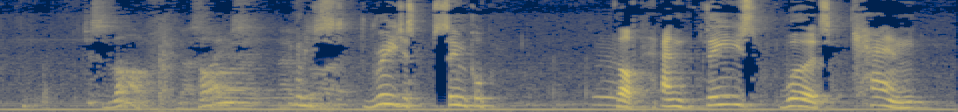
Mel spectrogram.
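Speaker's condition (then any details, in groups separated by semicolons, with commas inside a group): Stammer; audible stammer; prolonged sounds, blocks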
